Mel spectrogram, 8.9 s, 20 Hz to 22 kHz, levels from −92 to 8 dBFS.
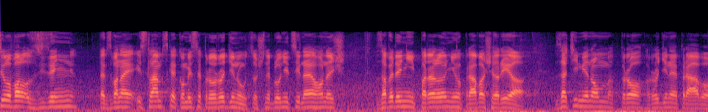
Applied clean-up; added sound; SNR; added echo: none; Bird; 11 dB; none.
